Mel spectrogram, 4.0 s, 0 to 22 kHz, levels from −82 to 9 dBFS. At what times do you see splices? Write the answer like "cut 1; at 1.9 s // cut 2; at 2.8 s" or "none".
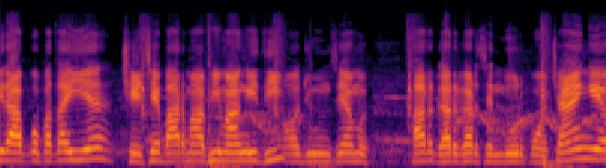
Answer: cut 1; at 2.0 s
